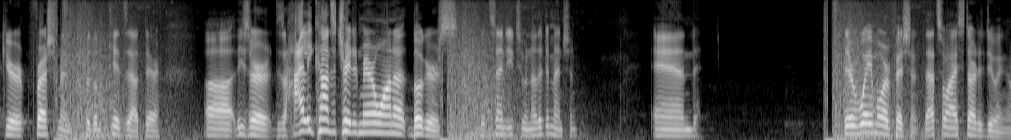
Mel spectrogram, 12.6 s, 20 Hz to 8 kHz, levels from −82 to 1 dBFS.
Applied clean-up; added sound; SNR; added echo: none; Explosion; 14 dB; none.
